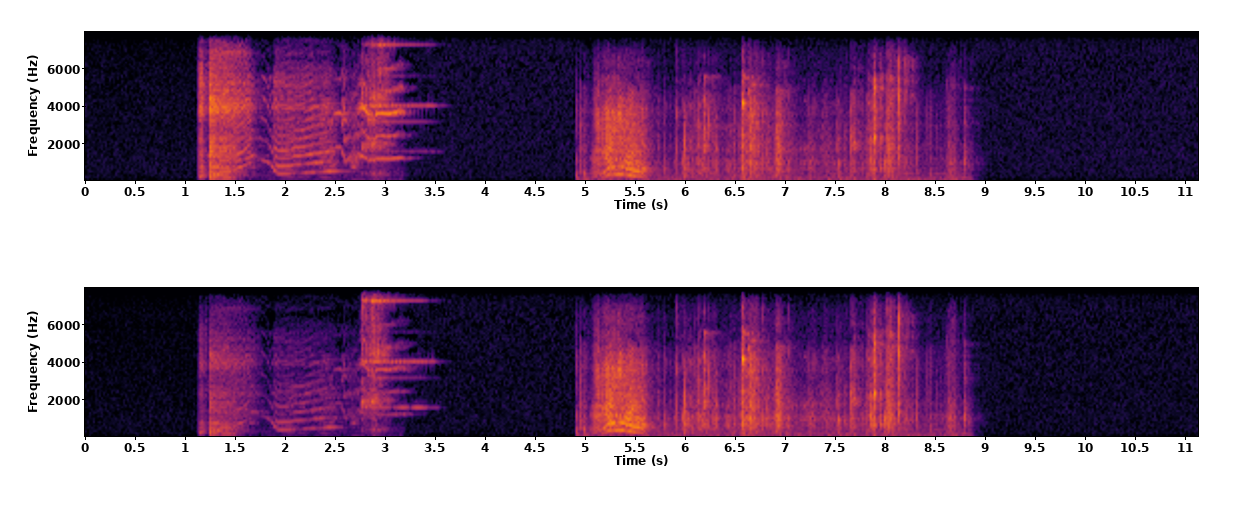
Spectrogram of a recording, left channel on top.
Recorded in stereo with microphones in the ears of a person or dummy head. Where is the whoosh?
I don't hear a whoosh.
